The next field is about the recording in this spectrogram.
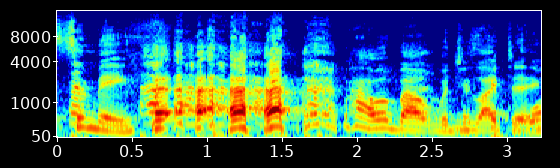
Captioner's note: loud laughter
